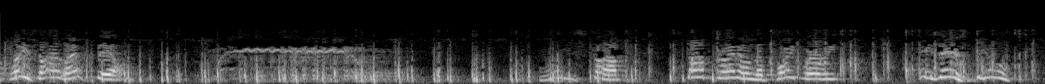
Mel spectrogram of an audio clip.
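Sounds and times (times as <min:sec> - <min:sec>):
galloping hoofbeats: 0:00.0 - 0:10.4
speech: 0:00.1 - 0:01.4, 0:06.0 - 0:08.5, 0:09.3 - 0:10.3
horse whinnying: 0:01.8 - 0:04.3.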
